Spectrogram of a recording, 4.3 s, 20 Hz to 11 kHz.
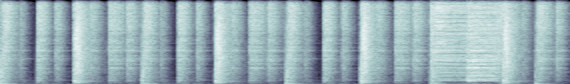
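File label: BEAT 1, 112 bpm, Funk; USB Soundscan vol.41; AKAI; Roots Funk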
